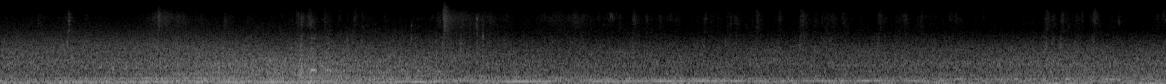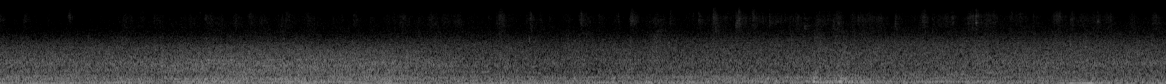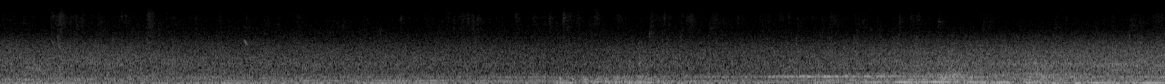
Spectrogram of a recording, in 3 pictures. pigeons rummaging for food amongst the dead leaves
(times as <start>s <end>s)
1.4s 6.7s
